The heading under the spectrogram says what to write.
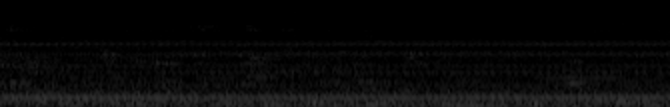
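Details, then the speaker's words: Original cocktail table, probably an Asteroids Deluxe, on the bench, speakers hooked up, power just on: steady low fixed-pitch mains buzz through speakers, a little noise but quiet until the game board boots and it gets bad; bad-ground hum. "I mean, sure, it's got a little noise to it right now, but it's quiet. And it's not until the game board boots that it starts getting bad."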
